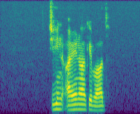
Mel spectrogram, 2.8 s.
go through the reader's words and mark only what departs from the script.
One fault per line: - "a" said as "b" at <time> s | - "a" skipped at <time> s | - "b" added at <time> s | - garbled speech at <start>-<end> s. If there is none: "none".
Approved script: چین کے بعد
- "آئے نہ" added at 1.4 s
